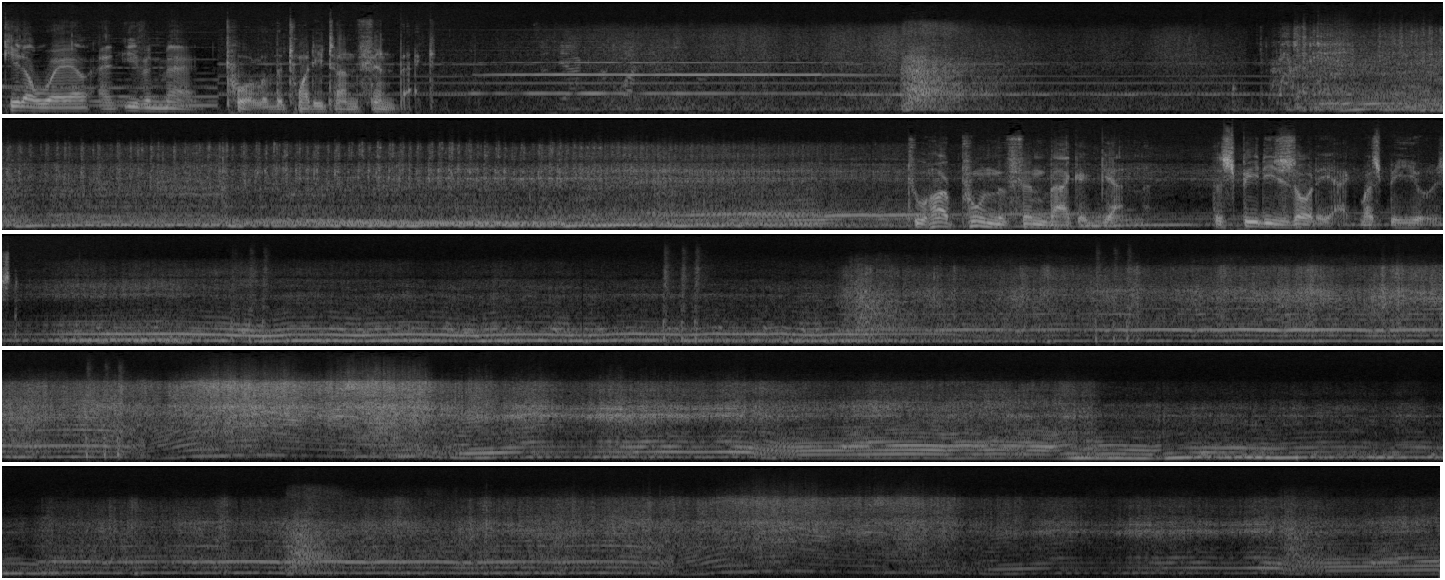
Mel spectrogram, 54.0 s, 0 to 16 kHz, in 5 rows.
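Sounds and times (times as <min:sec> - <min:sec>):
outboard motor running: 0:00.0 - 0:54.0.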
